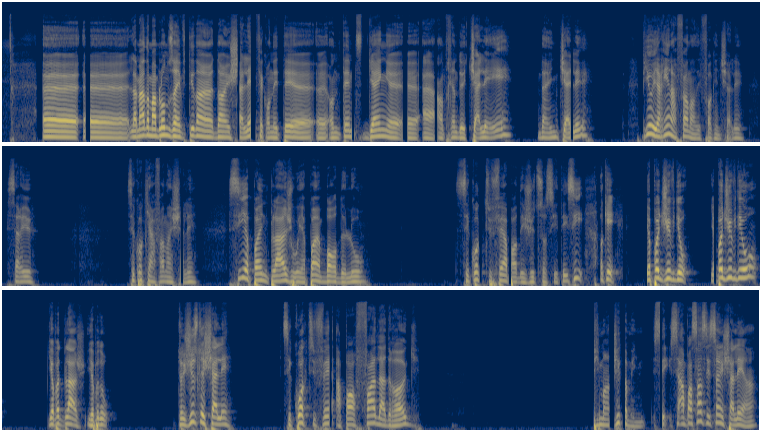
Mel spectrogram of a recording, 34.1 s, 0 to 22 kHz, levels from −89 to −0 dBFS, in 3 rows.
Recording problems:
choppy; occasionally; 4% of the speech affected

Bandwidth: 15 kHz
